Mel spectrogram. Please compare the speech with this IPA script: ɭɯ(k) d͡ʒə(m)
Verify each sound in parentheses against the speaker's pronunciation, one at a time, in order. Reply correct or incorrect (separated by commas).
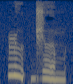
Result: incorrect, correct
